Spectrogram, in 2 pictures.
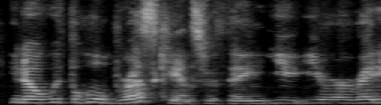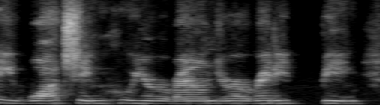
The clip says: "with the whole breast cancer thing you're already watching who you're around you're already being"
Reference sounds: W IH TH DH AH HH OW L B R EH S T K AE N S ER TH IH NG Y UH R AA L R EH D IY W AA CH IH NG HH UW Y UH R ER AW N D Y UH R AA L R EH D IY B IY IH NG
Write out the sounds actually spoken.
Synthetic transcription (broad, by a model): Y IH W DH AH HH OW L B R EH S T K AE N S ER TH IH NG Y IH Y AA L R EH D IY W AA CH IH NG HH UW Y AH R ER AW N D Y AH R L R EH D IY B IY IH NG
